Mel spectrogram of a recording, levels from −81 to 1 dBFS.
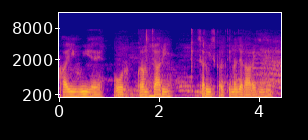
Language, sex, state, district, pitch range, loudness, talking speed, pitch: Hindi, male, Bihar, Vaishali, 105-110 Hz, -18 LUFS, 150 wpm, 105 Hz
